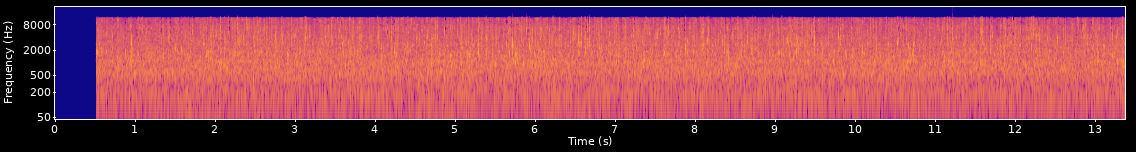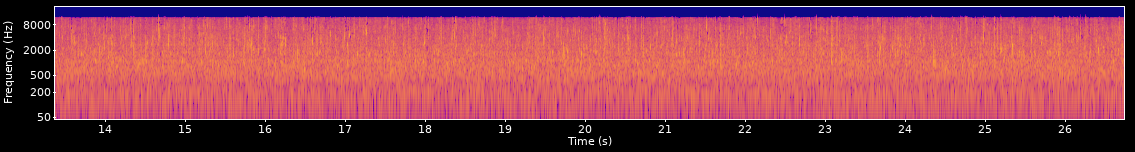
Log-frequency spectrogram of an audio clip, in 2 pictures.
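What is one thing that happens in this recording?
A stream rushes and splashes over rocks close by.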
